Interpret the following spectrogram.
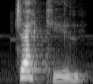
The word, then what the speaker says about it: Jekyll: Jacquel is composed by the words which in French means I and kill pronounced exactly like the verb to kill connected to the final suicide.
